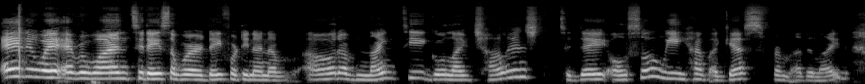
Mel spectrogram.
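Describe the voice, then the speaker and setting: This woman has a Visayan Filipino accent and a high pitch. She speaks at a fairly slow pace with lively intonation. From Philippines, Visayas (Bisaya). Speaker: livestream host, nurse and online business mentor. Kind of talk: livestream chat.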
